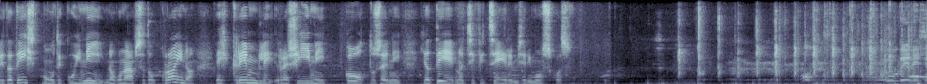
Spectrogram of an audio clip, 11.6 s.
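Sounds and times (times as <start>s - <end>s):
speech: 0.0s - 7.3s, 11.4s - 11.5s
scattered applause from a small group: 8.5s - 11.5s.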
